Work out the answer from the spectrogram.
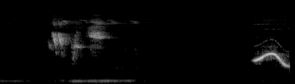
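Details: Common hill myna call used to provoke pet mynas into singing: soft raspy chatter, silence, then one loud, clean whistle rising and falling in an arch.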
